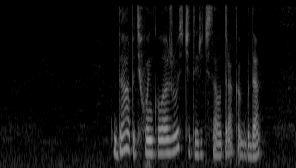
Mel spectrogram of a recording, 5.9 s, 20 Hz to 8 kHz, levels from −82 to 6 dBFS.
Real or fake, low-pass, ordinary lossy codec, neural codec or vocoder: real; 7.2 kHz; none; none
